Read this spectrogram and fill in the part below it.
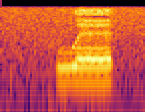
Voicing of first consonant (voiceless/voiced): voiced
